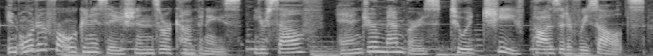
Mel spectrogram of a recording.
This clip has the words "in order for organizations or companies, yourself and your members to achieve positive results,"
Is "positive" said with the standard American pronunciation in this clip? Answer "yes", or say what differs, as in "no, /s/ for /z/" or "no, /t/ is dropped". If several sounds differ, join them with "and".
yes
